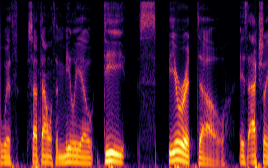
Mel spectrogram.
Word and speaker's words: DiSpirito: podcast with you with sat down with emilio d spirit doe is actually how you pronounce it you'll see at the beginning of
